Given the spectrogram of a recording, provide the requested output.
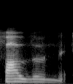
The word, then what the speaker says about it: Falun Gong: And because the Falun Gong, and it's pronounced Falun, F-A-L-U-N, and G-O-N-G, Falun Gong movement,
